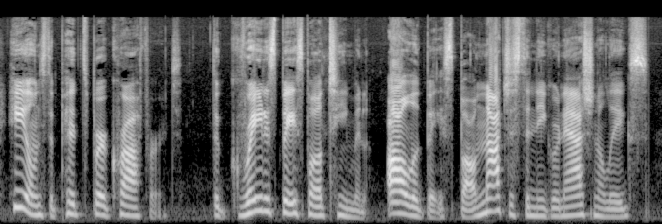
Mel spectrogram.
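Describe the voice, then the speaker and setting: A woman's voice: low voice, animated, normal speed, no echo. Eager boy narrator of a novel, read by a woman, proud baseball fan, emphatic delivery. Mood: proud, admiring. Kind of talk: dramatic first-person novel reading.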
